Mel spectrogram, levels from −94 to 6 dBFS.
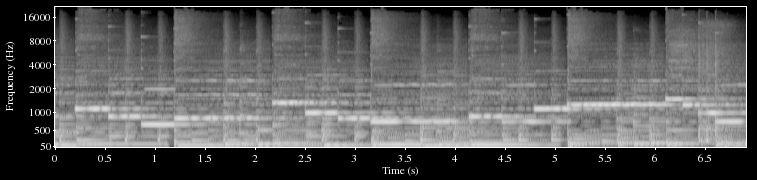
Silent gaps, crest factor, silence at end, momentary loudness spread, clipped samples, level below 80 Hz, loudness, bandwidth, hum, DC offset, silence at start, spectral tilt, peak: none; 12 dB; 0 s; 3 LU; under 0.1%; -26 dBFS; -13 LUFS; over 20 kHz; none; under 0.1%; 0 s; -6 dB/octave; 0 dBFS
